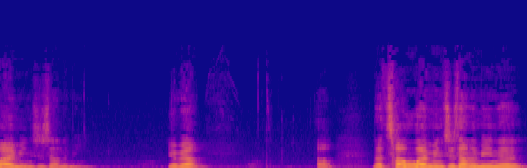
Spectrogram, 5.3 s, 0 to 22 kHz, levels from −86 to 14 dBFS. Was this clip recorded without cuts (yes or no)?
yes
